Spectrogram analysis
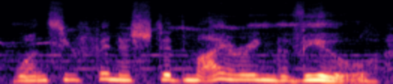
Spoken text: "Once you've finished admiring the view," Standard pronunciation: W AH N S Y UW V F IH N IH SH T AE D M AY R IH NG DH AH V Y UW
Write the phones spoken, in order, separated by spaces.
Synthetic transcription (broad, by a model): W AH N S Y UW F IH N IH SH T AE D M AY R IH NG DH AH V Y UW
